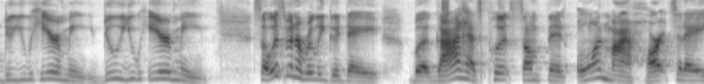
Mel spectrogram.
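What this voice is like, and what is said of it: Slightly hoarse voice. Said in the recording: “I sound a little hoarse”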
